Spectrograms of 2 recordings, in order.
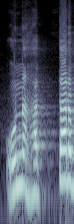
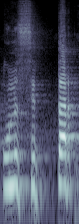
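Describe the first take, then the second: First: The word ends in 'hattar'. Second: The word ends in 'sitar'. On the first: The speaker calls it right. "उनहत्तर बोलना है" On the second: The speaker calls it wrong. "यहां कई बार उनसितर ऐसा बोल देते हैं"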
